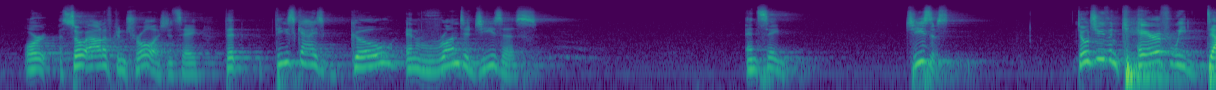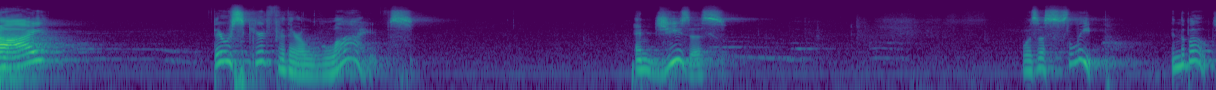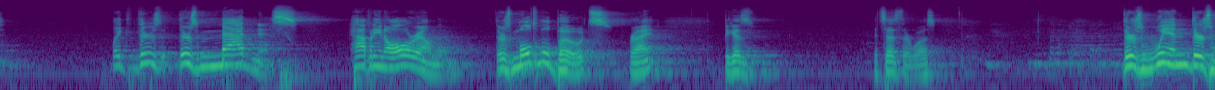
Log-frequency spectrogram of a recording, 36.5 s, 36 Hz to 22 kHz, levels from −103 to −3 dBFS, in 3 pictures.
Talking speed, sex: 95 wpm, male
